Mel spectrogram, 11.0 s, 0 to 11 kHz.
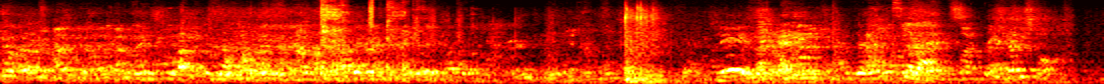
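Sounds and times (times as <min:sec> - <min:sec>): faint talk: 0:00.0 - 0:10.8
loud thump echoing in a hall: 0:06.2 - 0:07.0.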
